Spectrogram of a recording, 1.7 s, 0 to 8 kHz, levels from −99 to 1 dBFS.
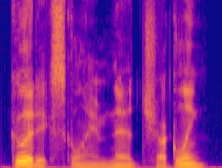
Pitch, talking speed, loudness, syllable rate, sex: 95 Hz, 145 wpm, -22 LUFS, 4.9 syllables/s, male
